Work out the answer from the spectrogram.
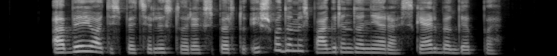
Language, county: Lithuanian, Vilnius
